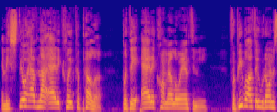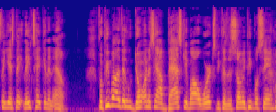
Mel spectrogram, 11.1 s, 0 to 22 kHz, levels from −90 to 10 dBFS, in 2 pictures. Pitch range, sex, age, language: 160-230 Hz, male, 20-39, English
